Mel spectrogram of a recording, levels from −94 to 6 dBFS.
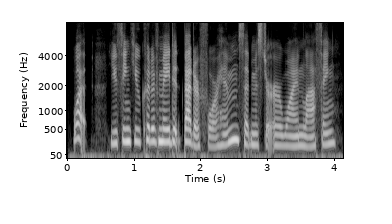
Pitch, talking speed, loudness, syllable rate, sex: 220 Hz, 215 wpm, -20 LUFS, 5.3 syllables/s, female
